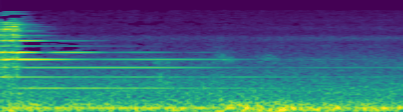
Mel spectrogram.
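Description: Show-jumping judges' bell struck once, a single clear ring that fades away over about a second and a half, signalling that the rider has been eliminated.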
